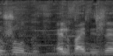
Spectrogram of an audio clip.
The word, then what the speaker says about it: judo: atenção os na L na pronúncia japonesa é é chamada de é pronuncia-se judo judo nós aqui em África angolanos e moçambicanos os portugueses dizem judo o brasileiro diz judô judô mas a pronúncia do Japonês é judo se você for angolano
